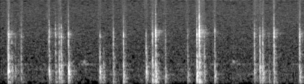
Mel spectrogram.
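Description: Fingernails tap and scratch along the ridged sides of a mid-size green PET plastic bottle with a red cap and a Winarom label, filled with green liquid. Quick, sharp, bright clicks come in irregular bursts, each dying away almost instantly, with quiet gaps between them.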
